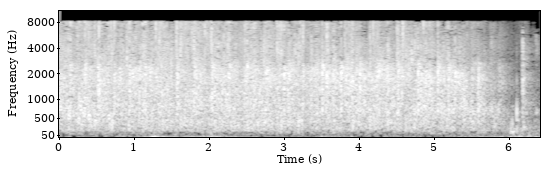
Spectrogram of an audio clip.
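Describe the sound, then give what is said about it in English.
Audience applause rises as a dense, steady wash of many hands clapping. It holds loud and even, then thins and fades out near the end, with no speech over it. “Ladies and gentlemen, make some noise for Paul.”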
